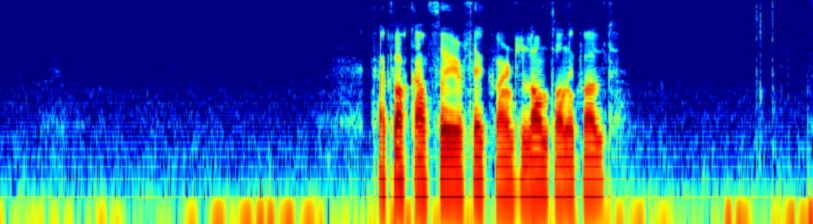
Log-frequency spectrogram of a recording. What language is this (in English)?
Faroese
